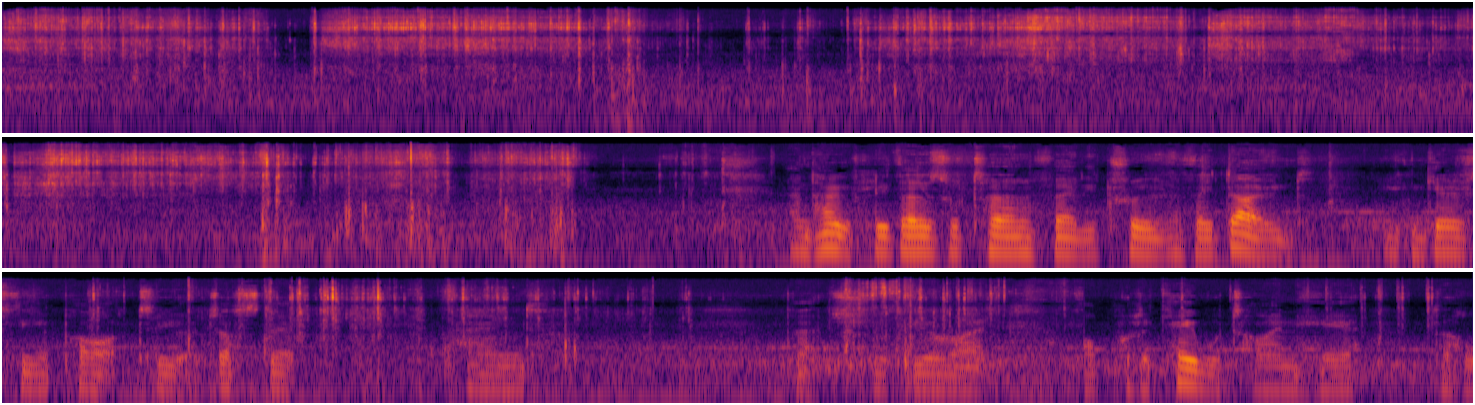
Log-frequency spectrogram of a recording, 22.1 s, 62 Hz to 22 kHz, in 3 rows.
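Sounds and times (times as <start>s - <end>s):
small plastic clicks: 0.0s - 10.8s
plastic toy handling rustling: 0.0s - 11.0s, 14.4s - 22.0s.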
